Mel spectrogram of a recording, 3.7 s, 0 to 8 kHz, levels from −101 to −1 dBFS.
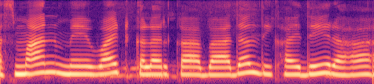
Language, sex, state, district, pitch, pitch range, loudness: Hindi, female, Jharkhand, Palamu, 245 Hz, 240-265 Hz, -11 LUFS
